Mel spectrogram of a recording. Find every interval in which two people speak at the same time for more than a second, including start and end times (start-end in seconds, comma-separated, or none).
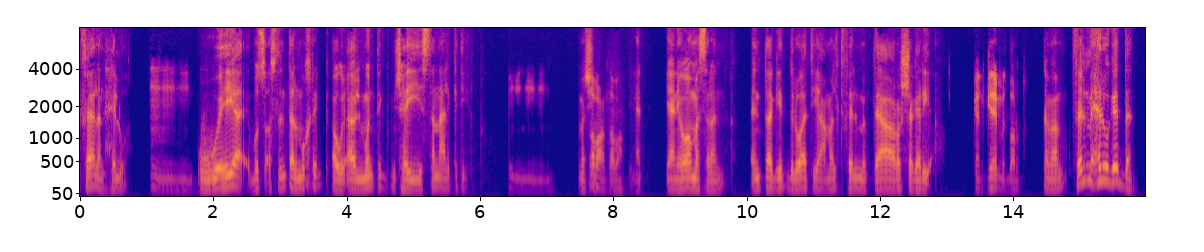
none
